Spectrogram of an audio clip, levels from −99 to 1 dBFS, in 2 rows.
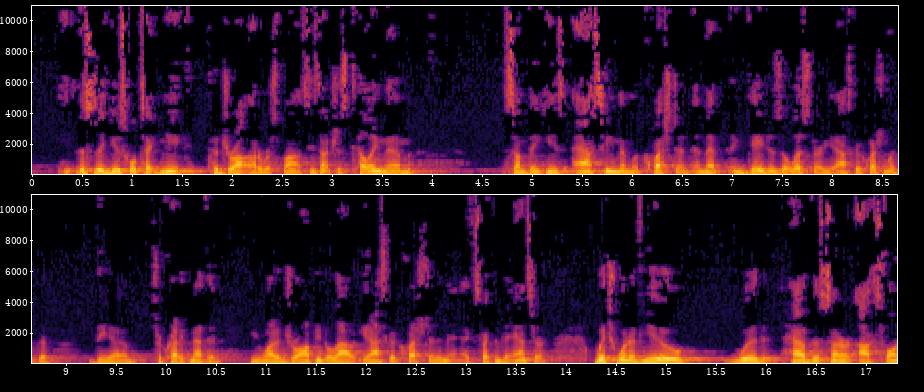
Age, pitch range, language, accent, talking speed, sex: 40-59, 120-135 Hz, English, American, 210 wpm, male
